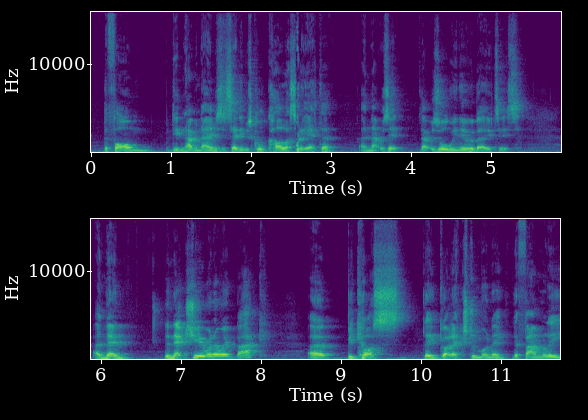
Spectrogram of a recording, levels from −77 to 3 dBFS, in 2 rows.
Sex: male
